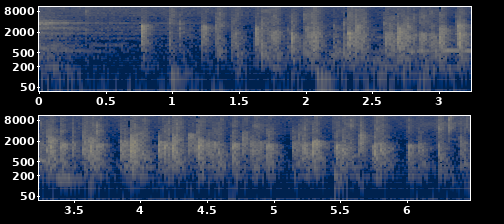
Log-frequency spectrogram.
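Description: Faint, scattered clapping from a small audience after a jazz number, starting about a second in and thinning out near the end, after the last ring of the drum-kit finish dies away.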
